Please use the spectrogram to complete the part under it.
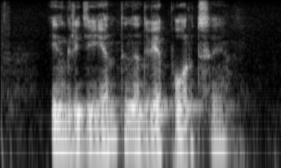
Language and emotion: Russian, neutral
